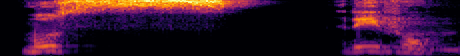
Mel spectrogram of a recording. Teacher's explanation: مسرفم، یہاں پر سین ہے، سین کے اوپر جو ہے وہ جزم ہے، یہاں قلقلہ نہیں، اکثر لوگ غلط پڑھ جاتے ہیں، قلقلہ کر جاتے ہیں، ایسا نہیں کرنا، مسرفم نہیں پڑھنا، مسرفم، سین میں سیٹی بھی ہے، مسرفم۔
